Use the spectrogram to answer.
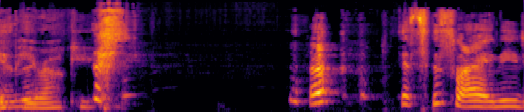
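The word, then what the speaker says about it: A$AP Rocky: ASAP Rocky. That's the one with the $sign for the S. Is that how you say it? ASAP Rocky.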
